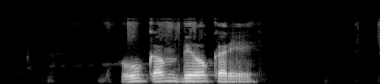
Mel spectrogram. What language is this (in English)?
Lasi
